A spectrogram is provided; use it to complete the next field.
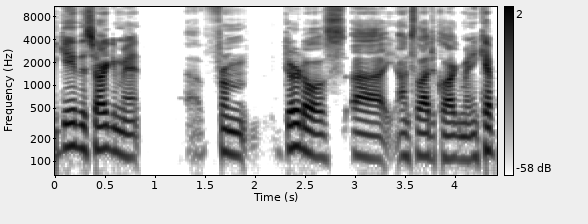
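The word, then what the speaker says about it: Gödel: pronounce whatever we want wait how is it pronounced it's girdle what it's got the two little dots on top that's German man it's uh it's well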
